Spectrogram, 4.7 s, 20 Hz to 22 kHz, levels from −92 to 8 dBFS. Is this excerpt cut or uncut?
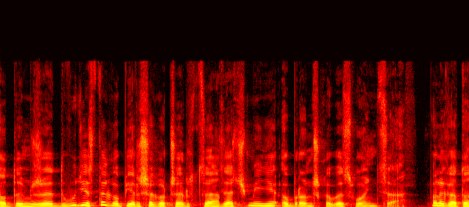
cut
